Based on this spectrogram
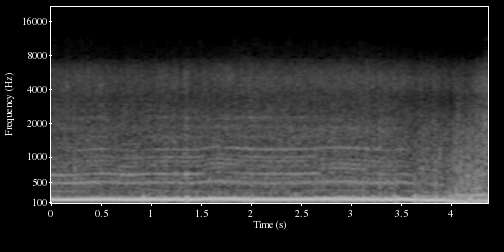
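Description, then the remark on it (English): A race car engine roars during ice racing across a frozen lake in Homer, Alaska, holding a steady, buzzing high drone before its pitch dips and wavers near the end. No voices are heard. “in Alaska, the Homer Ice Racing Association has been organizing car races across a frozen lake every weekend for its members as well as spectators since 1955.”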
